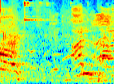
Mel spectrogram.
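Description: Many children's voices chattering and calling out at once, high-pitched and overlapping.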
